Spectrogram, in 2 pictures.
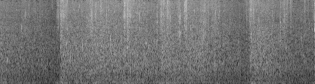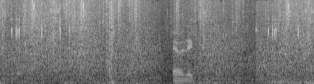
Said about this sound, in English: To escape the Tepid Sewers, you have to actually splash out in the river a little bit, take a little bit of rads.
